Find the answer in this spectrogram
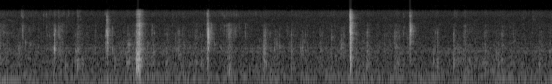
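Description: Someone biting and chewing crispy fried chicken at close range: scattered sharp crunches and clicks, the loudest about seven seconds in, over soft chewing.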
